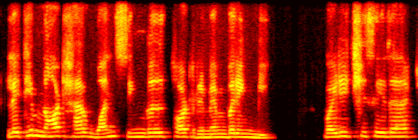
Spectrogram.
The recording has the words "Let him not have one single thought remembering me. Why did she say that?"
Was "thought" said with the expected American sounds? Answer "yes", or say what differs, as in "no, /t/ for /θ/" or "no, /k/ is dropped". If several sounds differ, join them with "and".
no, /t/ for /θ/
